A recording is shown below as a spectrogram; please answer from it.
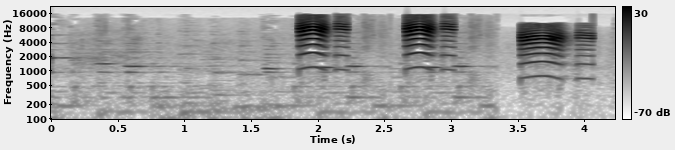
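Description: Light background music with three loud comic squeak sound effects about a second apart, each a short squeal that rises and falls in pitch; the third is lower and a little longer.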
